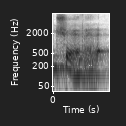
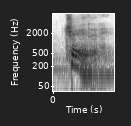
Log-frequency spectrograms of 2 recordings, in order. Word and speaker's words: Cerere: La divinità protettrice della cerealicoltura, Cerere, deve quindi essere il suo nome, poiché la palatale ce di Cerere si pronunciava come la velare che di Cherrere.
